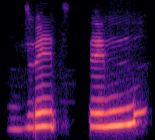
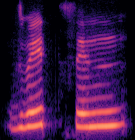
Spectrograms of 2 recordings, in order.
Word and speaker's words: Zwischen: है, जेड का full form है, कैन यू प्रोनाउंस दिस? मजा आएगा बोल। Zwitsin very good. TB. हाँ हाँ इट is called Zwischen-Ship। O first ठीक है हाँ. वापस बोल वापस बोल। Zwitsin हाँ स्पेलिंग याद करना है अच्छे से, ठीक है?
